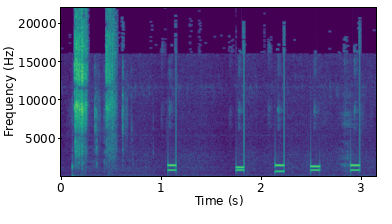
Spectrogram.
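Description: Five telephone keypad tones beep in an uneven sequence, each a short, steady two-pitch electronic chirp. A brief clatter comes just before them, and nobody speaks.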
